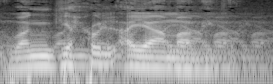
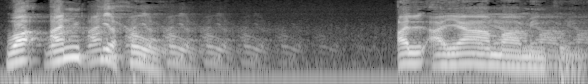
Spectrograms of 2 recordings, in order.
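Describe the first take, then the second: First: The 'wa' runs straight into 'nkihu'. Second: The 'wa' is separated, with a glottal catch. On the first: You must marry. The speaker calls it wrong. "അറിയാതെ വങ്കിഹു അൽ അയാമ മിൻകും എന്നോതും" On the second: You must give them in marriage. The speaker calls it right. "നിങ്ങൾ ഇണകളെ കണ്ടെത്തിച്ചു കൊടുക്കണം"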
